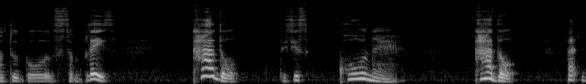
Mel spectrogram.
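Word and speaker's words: 角: this is corner but this kanji we can also pronounce when we pronounce tuna it means animal horns or antler also we can pronounce Kaku Kaku it means angle for example triangle we say and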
